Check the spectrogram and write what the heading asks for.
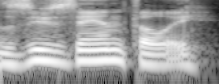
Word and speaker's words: zooxanthellae: It's called zooxanthellae. – You're right. Very nice.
